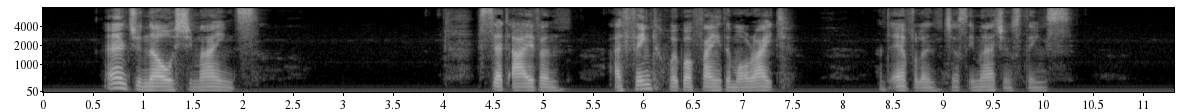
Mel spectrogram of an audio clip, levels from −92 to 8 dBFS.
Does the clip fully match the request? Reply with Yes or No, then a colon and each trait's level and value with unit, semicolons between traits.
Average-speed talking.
No: slow, 105 wpm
